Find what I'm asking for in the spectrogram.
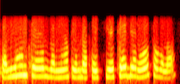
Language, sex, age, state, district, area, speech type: Maithili, female, 45-60, Bihar, Araria, rural, conversation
